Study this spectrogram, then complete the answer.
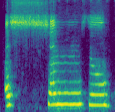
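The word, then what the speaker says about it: الشمس: Maybe letter sheen, like ash-shamsu. What happened? Disappeared. Lam here disappeared in my pronunciation. Ash, jumping from alif to sheen.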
